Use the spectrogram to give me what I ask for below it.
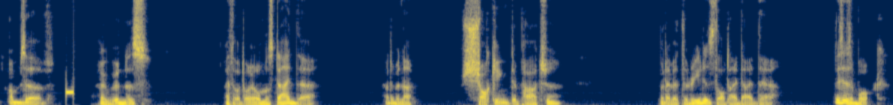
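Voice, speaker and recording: A gravelly, wry royal advisor, acted by a man for an audio drama. The delivery is slow and deliberate, with lively swings in intonation. The musing is formal, droll and bemused. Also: a little hiss or hum, heavily acted. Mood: dry, musing. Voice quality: very deep, gravelly. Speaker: amateur voice actor. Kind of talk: theatrical in-character ad-libbing in audio drama outtakes.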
